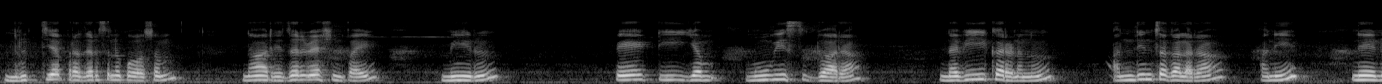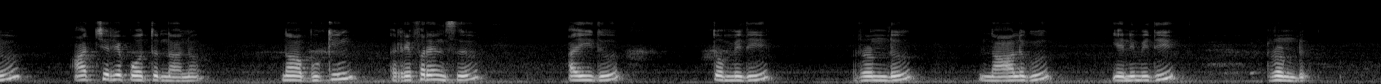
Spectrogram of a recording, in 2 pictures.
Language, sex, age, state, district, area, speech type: Telugu, female, 45-60, Andhra Pradesh, Krishna, rural, read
